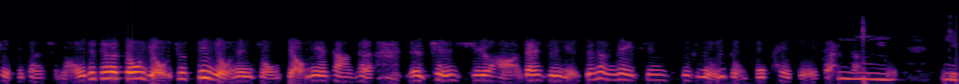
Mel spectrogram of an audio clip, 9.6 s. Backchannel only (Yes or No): No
